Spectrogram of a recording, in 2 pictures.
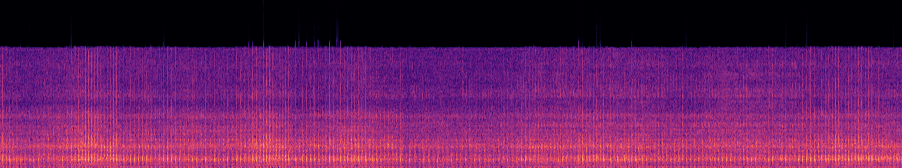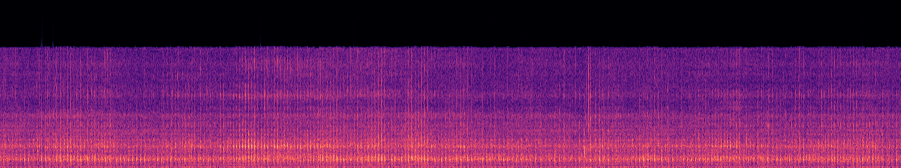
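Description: A kart engine buzzes loudly up close, rising and falling in pitch as it revs.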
